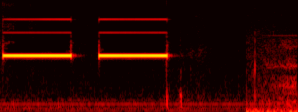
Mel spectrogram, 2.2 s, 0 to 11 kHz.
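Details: Epson printer, error 0xEA carriage jam: two long high-pitched beeps, a clunk, then quiet. At startup the carriage creeps right to find zero, then slams left; the cause is a damaged printhead carriage frame, not packing material or paper.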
